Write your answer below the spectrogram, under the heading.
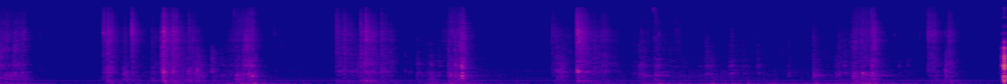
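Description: Empty hard drive trays being pulled one by one out of the bays of a six-bay NAS and set down, giving a series of short clicks and clatters with pauses between.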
